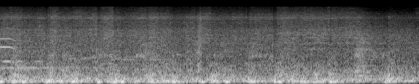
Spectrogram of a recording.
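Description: Loud, fast festival percussion music with dense, driving drumming, played for a street-dance routine. A held high tone cuts off right at the start.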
